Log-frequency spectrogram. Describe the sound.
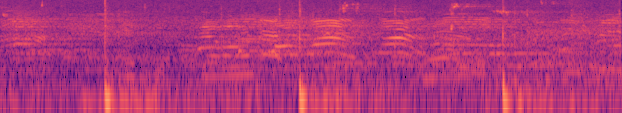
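A basketball is dribbled on court during an MTSU vs. FIU women's college game. Three evenly spaced, thumping bounces come about one per second under a commentator's steady talk.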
